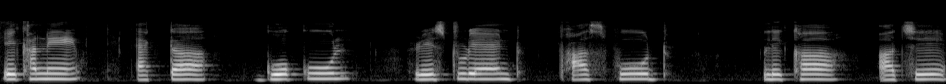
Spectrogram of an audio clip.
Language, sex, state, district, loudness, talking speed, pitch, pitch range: Bengali, female, West Bengal, Purulia, -17 LUFS, 45 wpm, 235 Hz, 225-250 Hz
